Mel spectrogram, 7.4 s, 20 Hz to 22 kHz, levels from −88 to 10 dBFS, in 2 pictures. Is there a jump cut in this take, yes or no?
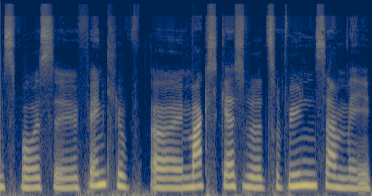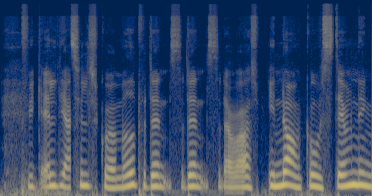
yes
